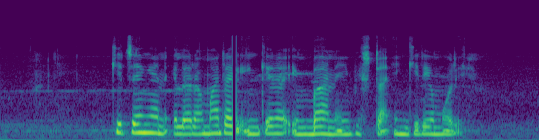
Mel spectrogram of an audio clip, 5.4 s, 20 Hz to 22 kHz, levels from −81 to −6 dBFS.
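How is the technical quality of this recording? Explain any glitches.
There is a single glitch in the speech, carried over G.722 wideband coding at 64 kbit/s. At 2.32 to 2.38 s, a hard-edged 40 ms hole cuts in before the sound returns briefly slightly distorted. This is packet loss on an ADPCM call: a couple of packets were replaced by silence, and the decoder's predictor and step size needed tens of milliseconds to resynchronise.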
